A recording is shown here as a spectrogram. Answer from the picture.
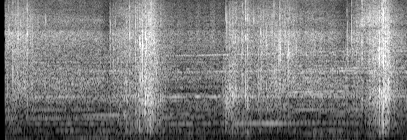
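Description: A man breathing hard into a soft plastic wipes packet held over his mouth, as if hyperventilating into a paper bag: three loud breaths, each with a rustle of the packet, about a second apart. Soft background music underneath.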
